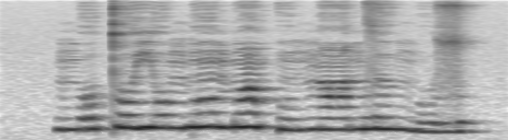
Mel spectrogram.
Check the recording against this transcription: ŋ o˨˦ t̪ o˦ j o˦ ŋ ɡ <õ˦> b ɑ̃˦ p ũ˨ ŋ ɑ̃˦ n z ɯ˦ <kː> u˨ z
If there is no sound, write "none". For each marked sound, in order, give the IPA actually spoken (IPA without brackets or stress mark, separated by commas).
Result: õ˦, ŋ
